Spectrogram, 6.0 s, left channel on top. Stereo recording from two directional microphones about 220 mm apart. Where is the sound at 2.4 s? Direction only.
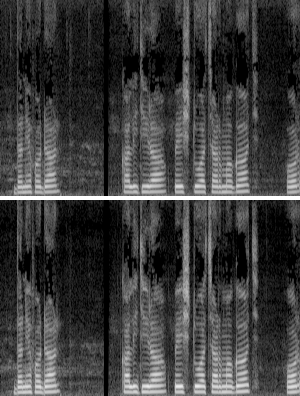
25° right (ahead or behind).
